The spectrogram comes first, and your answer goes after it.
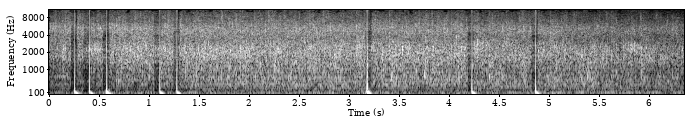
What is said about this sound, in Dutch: Je mag de Heer een applaus geven.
